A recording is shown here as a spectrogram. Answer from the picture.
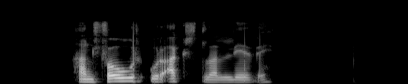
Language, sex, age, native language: Icelandic, male, 20-29, Icelandic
